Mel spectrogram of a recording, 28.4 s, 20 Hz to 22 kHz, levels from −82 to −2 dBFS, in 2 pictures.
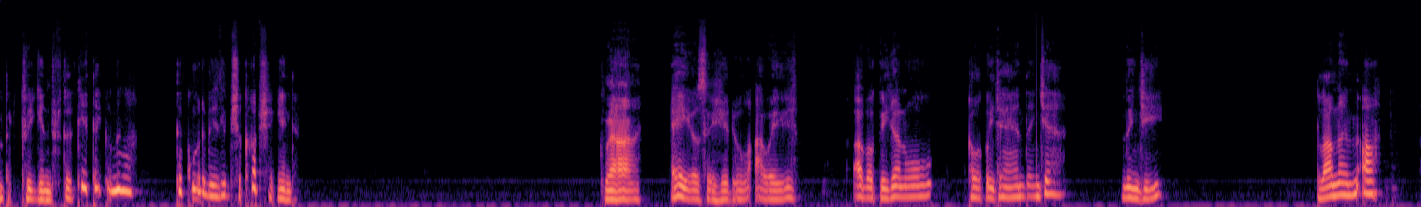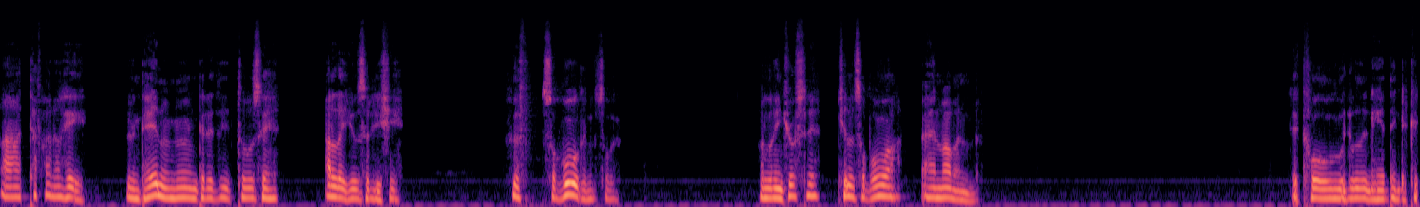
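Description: At 10.2 s the digital gain was likely changed in a single step with no ramp, a sudden gain jump. The speech and its background noise drop together by about 7 dB at once, holding that lower level until 10.36 s.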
